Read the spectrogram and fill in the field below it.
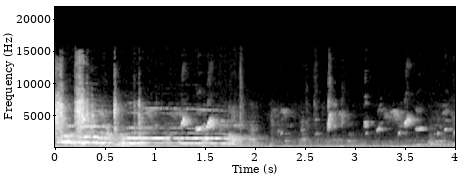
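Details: Early in the morning a rooster crows, the crow ending in a long, drawn-out harmonic note that sinks slowly before fading, while a goldfinch is being bathed; high, thin chirps of small birds follow.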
